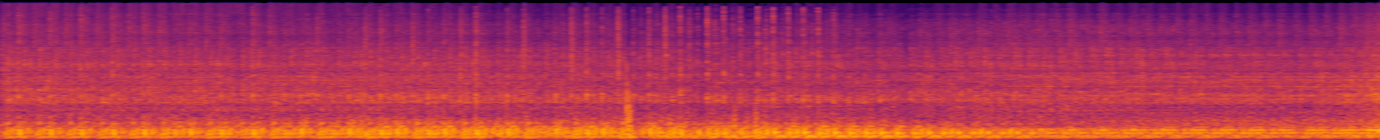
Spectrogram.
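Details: Vintage British twin motorcycle "Fred" first start on the lift with primary open and pseudo-Dunstall mufflers; steady, even deep regular idle beat with light mechanical clatter, runs smooth and healthy.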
